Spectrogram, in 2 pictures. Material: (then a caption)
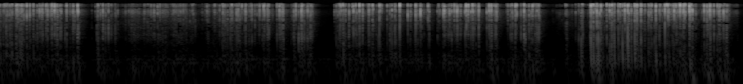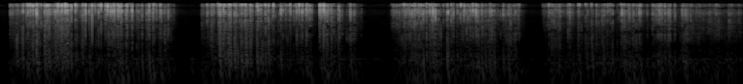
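Plastic. Long nails scratch across the plastic sequins of a bunched-up mermaid-tail sequin blanket. The result is a dense, bright, crackling rasp that comes in bursts broken by brief pauses.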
